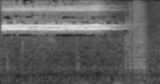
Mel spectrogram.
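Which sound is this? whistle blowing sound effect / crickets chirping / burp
whistle blowing sound effect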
